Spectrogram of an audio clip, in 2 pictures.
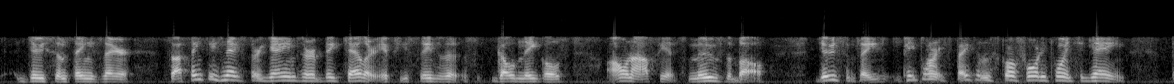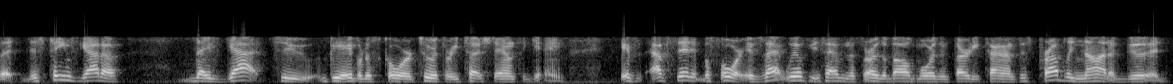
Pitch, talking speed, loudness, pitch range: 150 Hz, 195 wpm, -19 LUFS, 135-180 Hz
